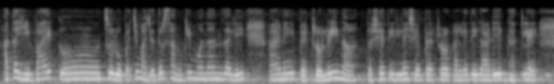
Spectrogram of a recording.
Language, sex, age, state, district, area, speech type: Goan Konkani, female, 45-60, Goa, Ponda, rural, spontaneous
